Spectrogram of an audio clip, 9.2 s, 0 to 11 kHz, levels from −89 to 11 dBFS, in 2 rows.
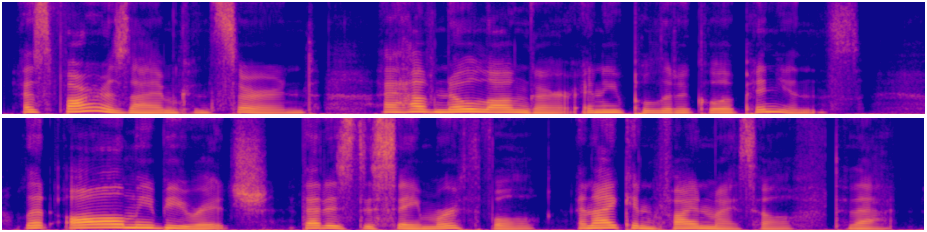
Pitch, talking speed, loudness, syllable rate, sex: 210 Hz, 190 wpm, -17 LUFS, 5.4 syllables/s, female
